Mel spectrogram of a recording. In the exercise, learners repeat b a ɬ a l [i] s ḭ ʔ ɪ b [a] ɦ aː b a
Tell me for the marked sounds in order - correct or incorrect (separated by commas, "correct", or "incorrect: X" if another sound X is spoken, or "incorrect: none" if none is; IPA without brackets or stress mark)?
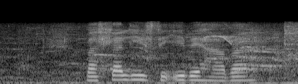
correct, incorrect: ɛ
